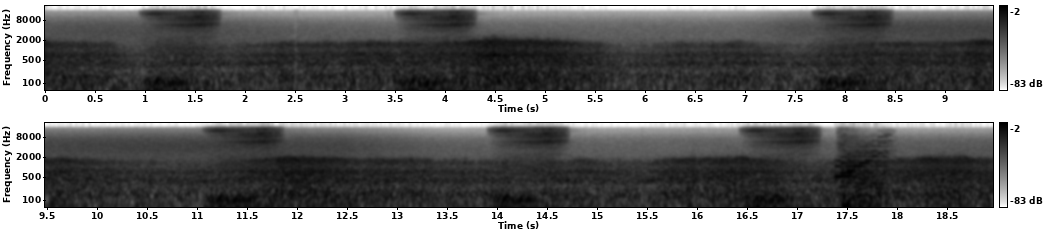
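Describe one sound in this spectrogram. A heavy boulder scrapes across ice in short bursts.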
